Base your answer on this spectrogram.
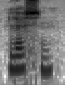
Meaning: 1. to quench (fire, thirst, or lime) 2. to delete, to erase (remembrance, memory, data) 3. to unload (goods from a ship)
- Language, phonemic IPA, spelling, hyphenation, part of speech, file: German, /ˈlœʃən/, löschen, lö‧schen, verb, De-löschen.ogg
